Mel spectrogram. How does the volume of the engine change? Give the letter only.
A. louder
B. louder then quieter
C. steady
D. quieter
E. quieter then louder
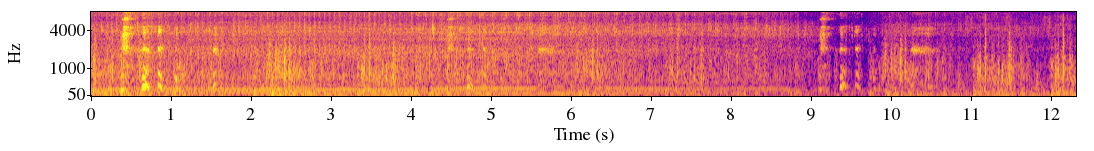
D.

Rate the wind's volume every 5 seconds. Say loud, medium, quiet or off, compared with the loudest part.
loud, medium, loud.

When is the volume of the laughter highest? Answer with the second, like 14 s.
1 s.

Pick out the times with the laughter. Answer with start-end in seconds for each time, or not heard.
0.3-1.6, 4.4-6.0, 9.1-10.6.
